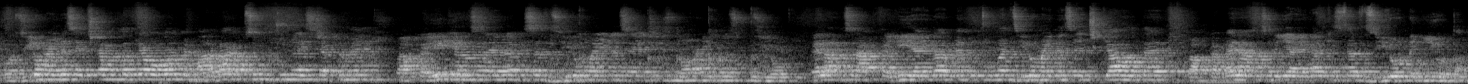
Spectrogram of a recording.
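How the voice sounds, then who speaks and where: A man's voice: high voice, flat delivery, a little fast, few pauses. A man teaching a maths lesson online, often asking students if they understand. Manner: repetitive, keeps checking understanding. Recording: echoey room, distant mic, noisy.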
